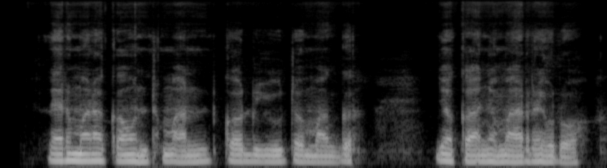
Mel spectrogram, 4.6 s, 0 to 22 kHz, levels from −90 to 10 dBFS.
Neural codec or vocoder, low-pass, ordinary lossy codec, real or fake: vocoder, 44.1 kHz, 128 mel bands, Pupu-Vocoder; none; none; fake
